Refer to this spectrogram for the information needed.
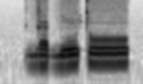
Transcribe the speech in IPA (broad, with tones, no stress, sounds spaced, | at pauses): ɡ ɛ˨ ɡ͡b ũ˨˦ t ɔ̃˦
